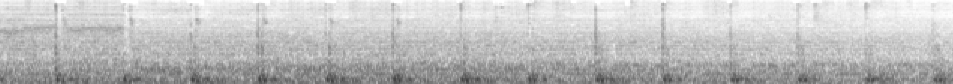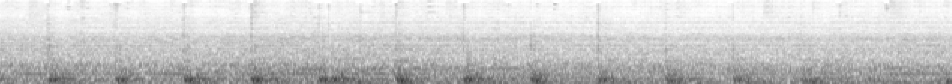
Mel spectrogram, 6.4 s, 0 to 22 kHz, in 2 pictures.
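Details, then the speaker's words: Lathe machining seized piston off a bucket cylinder rod from a Komatsu PC1250 120-tonne mining excavator, rod in 4-jaw chuck with steady rest: high regular hammering chatter about twice a second, once per turn, as the insert hits a heat-damaged hard spot, wearing inserts out. "No laila, ʻo ke kani kani kiʻekiʻe āu e lohe ai, he hōʻailona ia he paʻakikī loa kēlā mea. Me he mea lā aia he wahi wela ma laila."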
